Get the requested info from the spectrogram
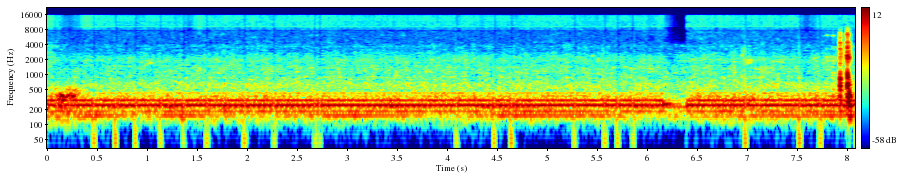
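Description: A steady, low mechanical hum holding a few even tones, which drops out briefly a little past six seconds in.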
